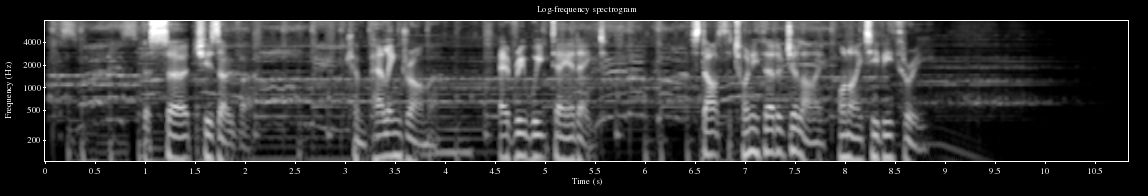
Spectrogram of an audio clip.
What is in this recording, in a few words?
Promo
